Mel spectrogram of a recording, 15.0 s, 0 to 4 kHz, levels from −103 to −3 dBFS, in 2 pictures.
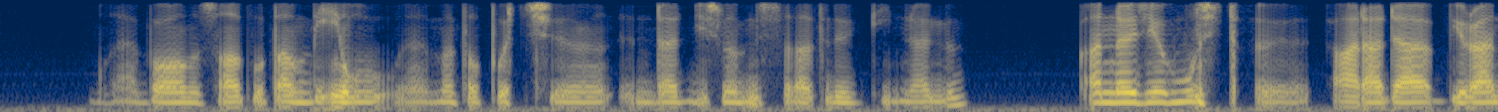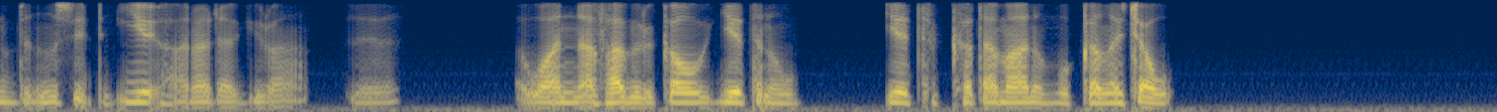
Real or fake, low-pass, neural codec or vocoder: fake; 3.6 kHz; autoencoder, 22.05 kHz, a latent of 192 numbers a frame, VITS, trained on many speakers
